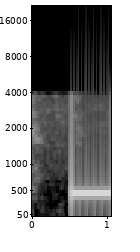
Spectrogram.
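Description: A telephone line tone sounds while a number is dialed. After about half a second of silence, a single steady mid-low pitch comes on and holds unbroken to the end, loud and alone with no talking.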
